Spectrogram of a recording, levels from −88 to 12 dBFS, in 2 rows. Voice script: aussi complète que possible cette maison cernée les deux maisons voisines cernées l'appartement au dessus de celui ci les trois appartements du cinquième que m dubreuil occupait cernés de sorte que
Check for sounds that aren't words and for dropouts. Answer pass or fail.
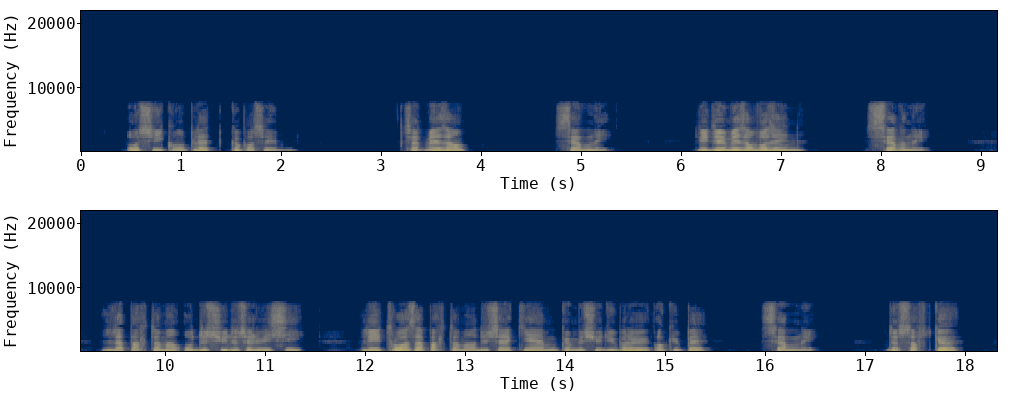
pass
